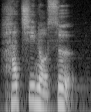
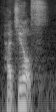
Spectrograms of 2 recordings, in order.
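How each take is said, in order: First: The particle no is not raised in pitch. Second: The particle no is raised in pitch. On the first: The speaker calls it wrong. "I might have read as hachi no su" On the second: The speaker calls it right. "was actually pronounced hachi no su"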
